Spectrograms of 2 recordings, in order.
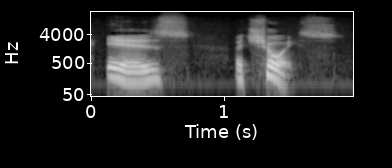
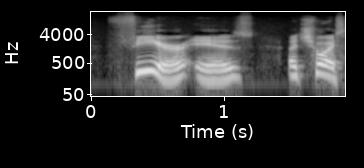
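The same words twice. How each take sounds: First: "is a choice" drawn out, low and slow; slow emphatic. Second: "Fear is a choice" said very slowly and firmly; slow repeat. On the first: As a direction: let "is a choice" land slowly, word by word. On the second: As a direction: repeat "Fear is a choice", hammering each word. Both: Shown as a demonstration.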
